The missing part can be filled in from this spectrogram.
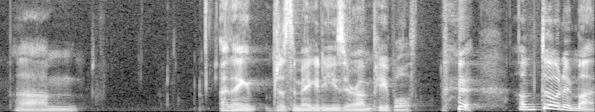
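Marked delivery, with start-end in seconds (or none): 5.2-6.0 bad put-on Jamaican accent, much higher pitch. Recounting how their guide introduced himself: Tony's bad Jamaican accent. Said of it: "Pardon the bad Jamaican accent".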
